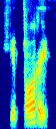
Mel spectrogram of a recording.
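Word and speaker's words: 一人: angka toh icd1o orang tapi bukan dibaca izin it dibacanya Hitori satu orang sama kayak dua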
